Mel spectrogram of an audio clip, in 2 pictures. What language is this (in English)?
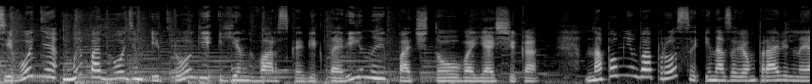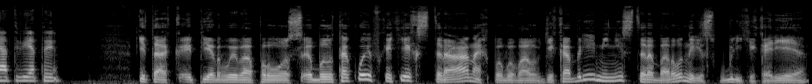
Russian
